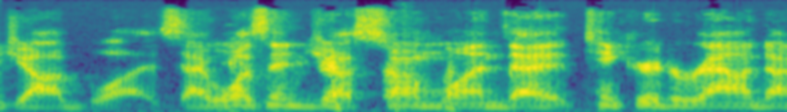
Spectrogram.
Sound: laughing

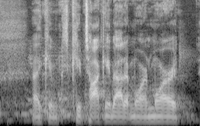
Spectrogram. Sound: audience laughing

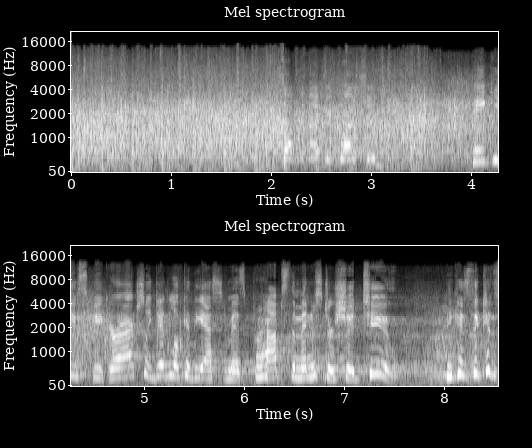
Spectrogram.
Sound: applause

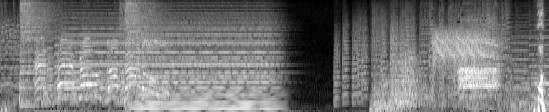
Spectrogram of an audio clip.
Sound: screaming

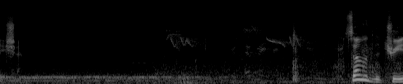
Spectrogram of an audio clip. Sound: birds chirping

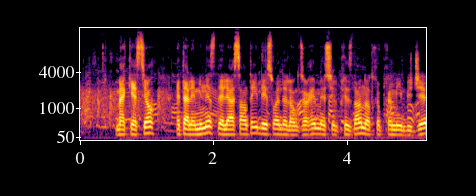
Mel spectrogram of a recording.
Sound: cheers; applause

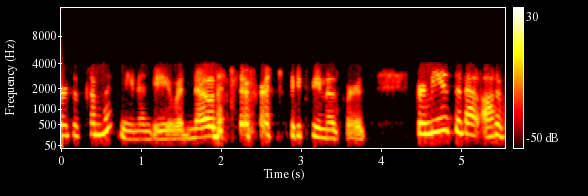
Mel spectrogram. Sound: laughs

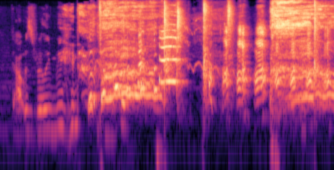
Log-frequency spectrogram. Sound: participants laughing

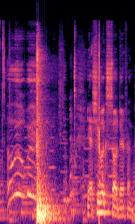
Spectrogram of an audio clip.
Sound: raspy

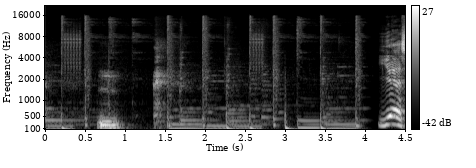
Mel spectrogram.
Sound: laughs at this absurdity

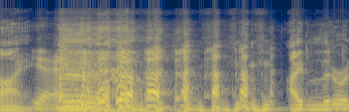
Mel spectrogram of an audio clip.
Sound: everyone laughs

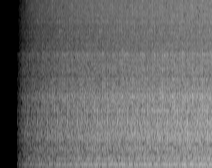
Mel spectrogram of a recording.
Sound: engine humming

